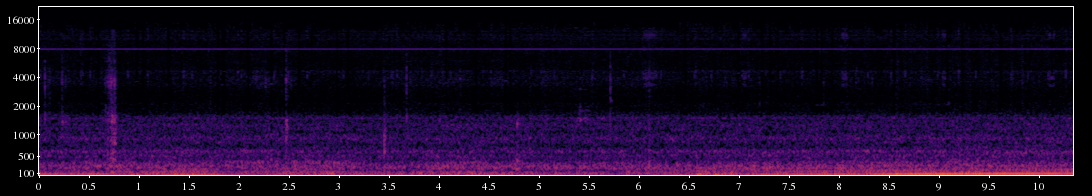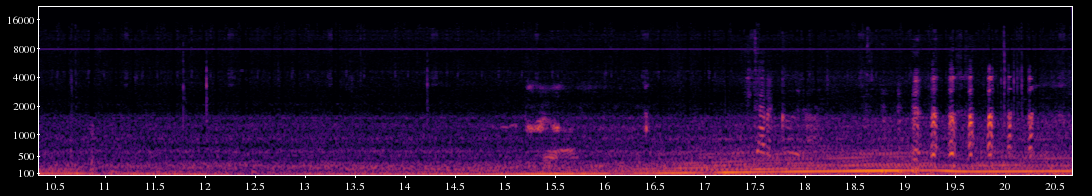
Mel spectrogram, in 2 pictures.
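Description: A car engine hums low inside the car, then revs higher as the car speeds up.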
